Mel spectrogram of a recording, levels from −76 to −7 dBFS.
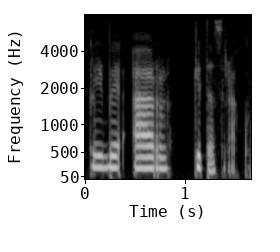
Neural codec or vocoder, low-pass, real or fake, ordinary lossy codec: none; 7.2 kHz; real; Opus, 64 kbps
